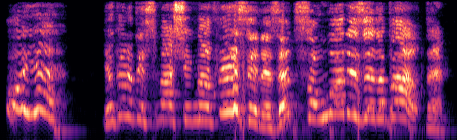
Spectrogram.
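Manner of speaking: high, loud, belligerent dwarf; angry dwarf. Acted. Grumpy dwarf woken at night bellows at Farewell, high and loud. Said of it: "a dwarf comes out of the nearest door to Farewell and goes".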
